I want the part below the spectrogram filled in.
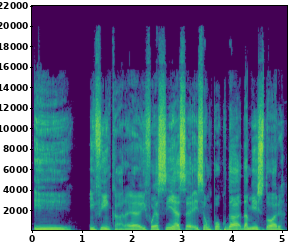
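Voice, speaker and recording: A man's voice: mid-range voice, moderate pace, dry recording. Chatty man. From Rio de Janeiro, raised in Brasília. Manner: relaxed, slangy, chatty and earnest. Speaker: podcast guest. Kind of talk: casual conversational storytelling.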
